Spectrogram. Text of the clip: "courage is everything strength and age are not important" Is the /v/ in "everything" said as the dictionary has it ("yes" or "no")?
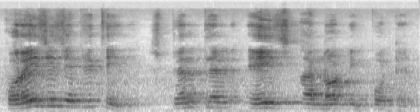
no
